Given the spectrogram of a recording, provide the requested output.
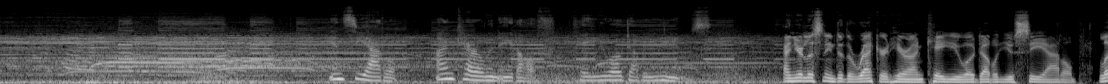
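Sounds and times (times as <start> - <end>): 
motorcycle horns blaring as a parade starts: 0.0 - 8.0
speech: 3.3 - 7.2, 7.8 - 11.0.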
